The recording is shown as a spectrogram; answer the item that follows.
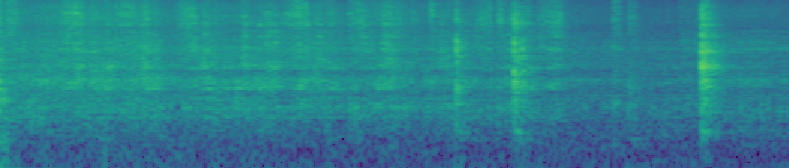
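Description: Tomato and spice masala sizzling in a pressure cooker pot as a spatula stirs and scrapes through it. A few sharp knocks of the spatula against the pot come in the second half, the loudest near the end, while the sizzle quietens.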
